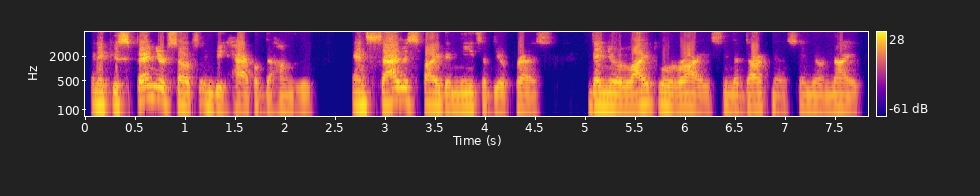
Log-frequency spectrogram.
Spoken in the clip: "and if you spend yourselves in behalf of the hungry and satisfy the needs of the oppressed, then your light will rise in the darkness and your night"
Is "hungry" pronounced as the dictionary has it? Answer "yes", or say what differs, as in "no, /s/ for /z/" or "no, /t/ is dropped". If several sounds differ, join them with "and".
yes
